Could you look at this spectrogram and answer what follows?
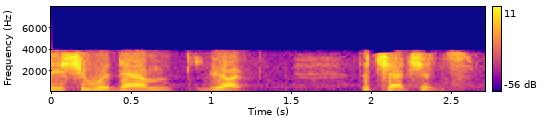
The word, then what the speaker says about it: Chechens: Doc said that, Seasons? Did I say that correctly? I know I didn't. – Yeah. – Seasons? – Chechens. – Chechens. Chechen rebels.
